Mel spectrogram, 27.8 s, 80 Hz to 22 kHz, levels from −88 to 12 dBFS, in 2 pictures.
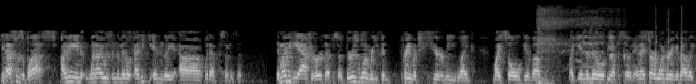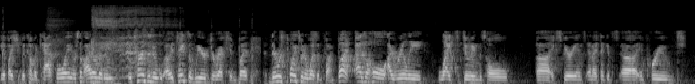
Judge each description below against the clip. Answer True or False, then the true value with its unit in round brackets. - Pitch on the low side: False (170 Hz)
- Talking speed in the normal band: False (220 wpm)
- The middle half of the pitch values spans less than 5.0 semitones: True (3.9 semitones)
